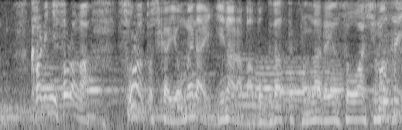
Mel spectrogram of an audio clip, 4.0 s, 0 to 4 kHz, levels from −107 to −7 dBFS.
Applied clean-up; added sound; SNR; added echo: none; none; none; none.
